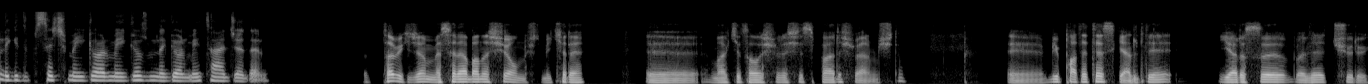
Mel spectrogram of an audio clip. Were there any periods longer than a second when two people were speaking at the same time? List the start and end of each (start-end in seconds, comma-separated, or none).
none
